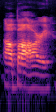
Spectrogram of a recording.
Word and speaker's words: Bar-Ari: Say it for me. – Bariari. – Bariari. Bariari is better.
